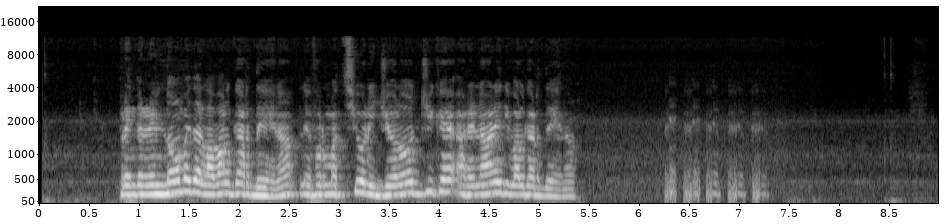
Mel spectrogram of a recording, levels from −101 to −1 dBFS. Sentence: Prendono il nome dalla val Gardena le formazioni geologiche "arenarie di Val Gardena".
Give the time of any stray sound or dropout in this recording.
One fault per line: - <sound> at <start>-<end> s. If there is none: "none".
- laugh at 6.2-7.3 s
